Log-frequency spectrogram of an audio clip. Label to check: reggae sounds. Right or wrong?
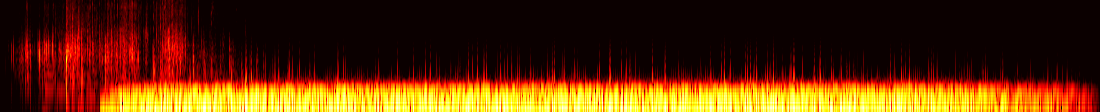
Wrong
